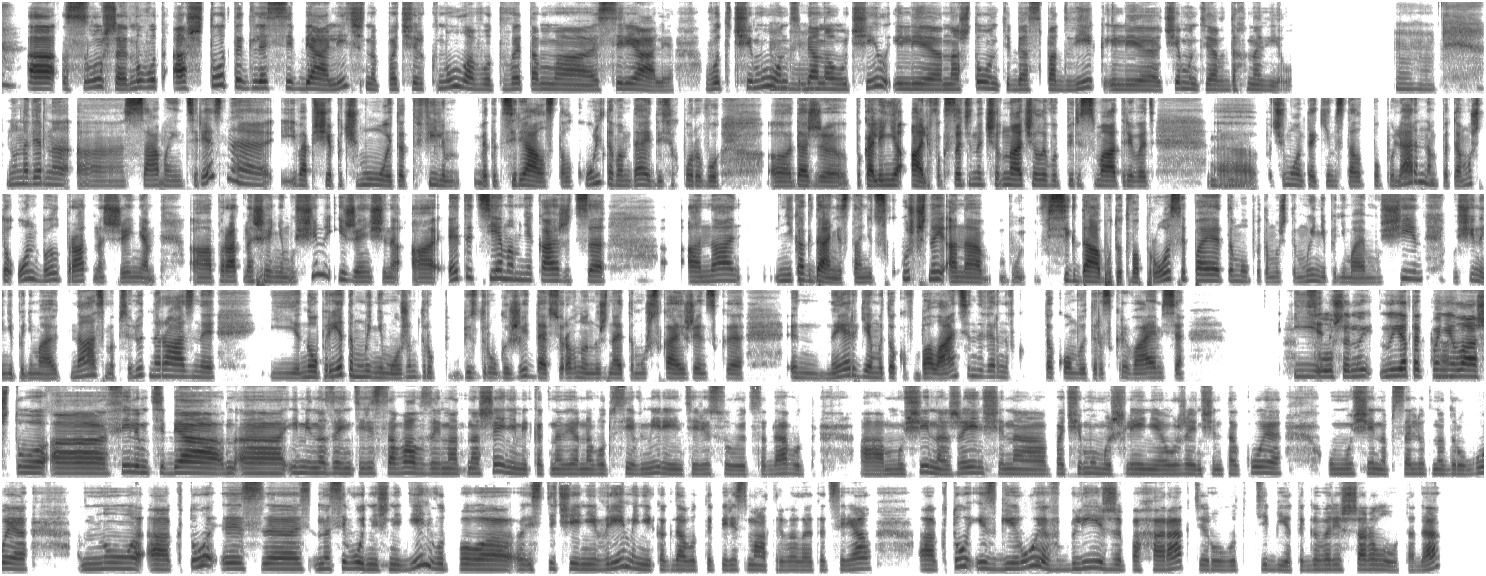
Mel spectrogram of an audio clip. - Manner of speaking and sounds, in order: tapping
- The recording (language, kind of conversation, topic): Russian, podcast, Какой сериал вы могли бы пересматривать бесконечно?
